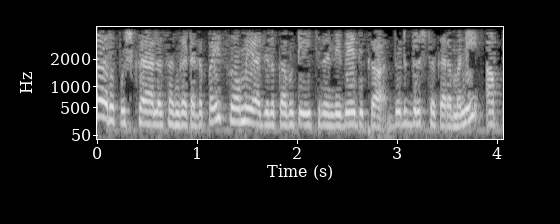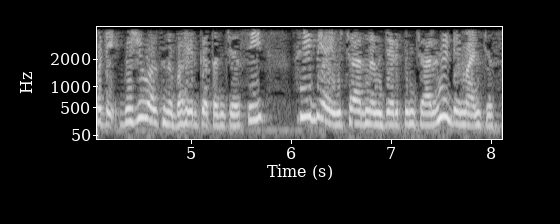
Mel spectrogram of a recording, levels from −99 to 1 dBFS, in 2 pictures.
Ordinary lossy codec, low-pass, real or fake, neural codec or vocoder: AAC, 32 kbps; 3.6 kHz; real; none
